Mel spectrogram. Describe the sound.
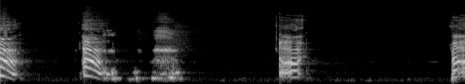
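A voice imitates a guttural dinosaur call: a series of short, raspy, throaty bursts with pauses between them, loud and close, and no speech.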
